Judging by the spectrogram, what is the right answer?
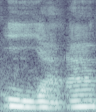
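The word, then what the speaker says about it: إِيَّاكَ: Misalnya baca iyyaka dibacanya ngelojor, enggak pakai tasdid.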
